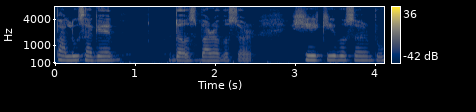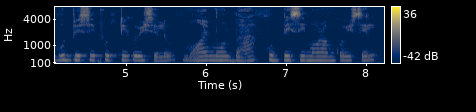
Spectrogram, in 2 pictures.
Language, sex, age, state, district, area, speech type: Assamese, female, 45-60, Assam, Darrang, urban, spontaneous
